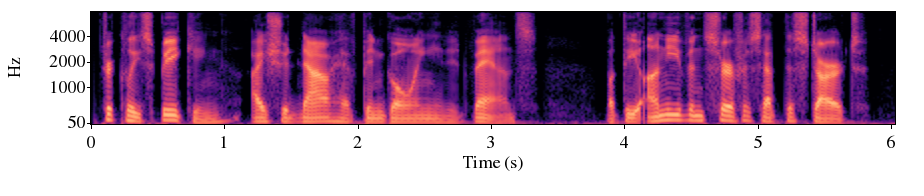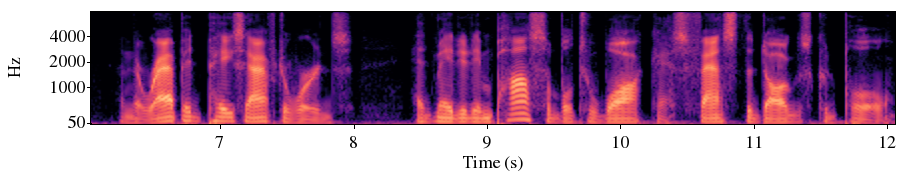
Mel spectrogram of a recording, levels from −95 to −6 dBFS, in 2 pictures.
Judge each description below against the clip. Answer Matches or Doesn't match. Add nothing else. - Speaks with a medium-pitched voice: Doesn't match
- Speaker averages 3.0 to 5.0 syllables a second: Matches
